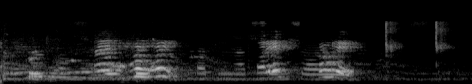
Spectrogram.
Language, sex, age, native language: Icelandic, male, 11, Icelandic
